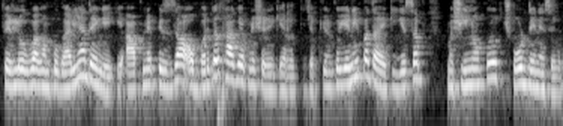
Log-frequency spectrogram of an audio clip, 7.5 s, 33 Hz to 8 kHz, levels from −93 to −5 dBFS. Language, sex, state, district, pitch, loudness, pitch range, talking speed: Hindi, female, Bihar, Patna, 190 Hz, -16 LUFS, 170-220 Hz, 245 wpm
